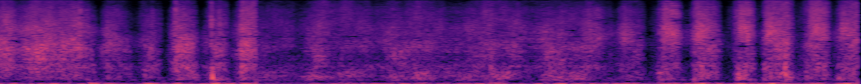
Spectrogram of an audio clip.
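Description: A wooden bristle brush loaded with foamy shampoo scrubs the outer suede of a hollow brown Levi's vintage suede leather boot resting on a towel, working near the zipper and shaft. Repeated, uneven brushing strokes make a bright, breathy scratching hiss, with louder, faster strokes toward the end.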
